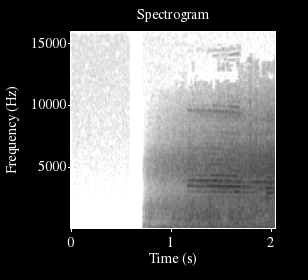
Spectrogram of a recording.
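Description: Silence at first, then, well under a second in, the riding sound of a Royal Enfield Bullet 500 fades in and grows louder: a dense, steady rush of its single-cylinder engine, tyres on a wet road and wind on the helmet-mounted camera.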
